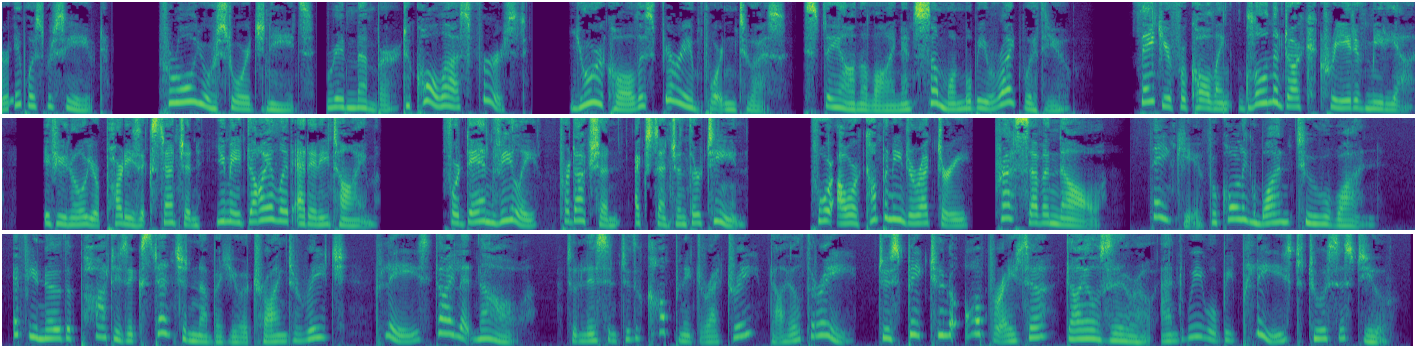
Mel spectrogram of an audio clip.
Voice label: On Hold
